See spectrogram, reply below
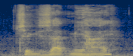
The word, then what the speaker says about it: Csikszentmihalyi: There really are a ton of books, but the 2 that I would recommend are Flow, The Psychology of Optimal Experience by Csikszentmihalyi. That's how you actually say that name, in case you're wondering. How do you pronounce that? It's a Hungarian name,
